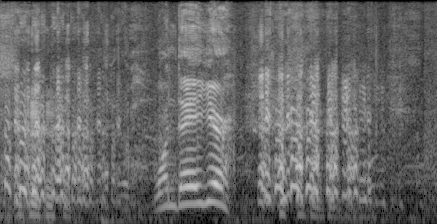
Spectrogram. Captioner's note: laughter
